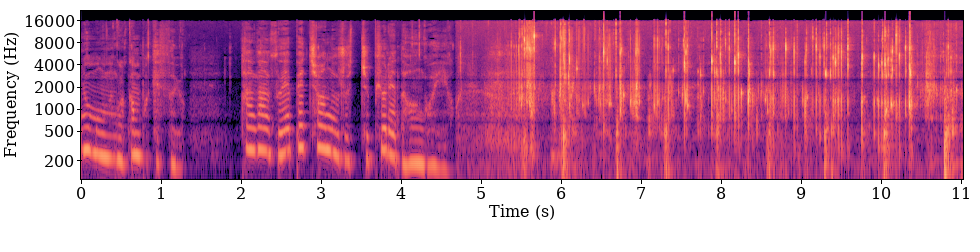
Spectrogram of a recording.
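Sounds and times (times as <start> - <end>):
person swallowing: 5.2 - 11.0.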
